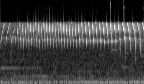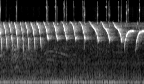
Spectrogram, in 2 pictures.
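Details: Energetic canary song used to encourage hard-to-start and young canaries: a long, steadily accelerating rolling trill that breaks into loud descending swoops, with a faint low hum underneath.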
